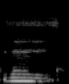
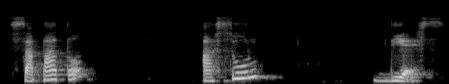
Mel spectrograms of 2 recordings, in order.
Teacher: In Latin American Spanish, the letter Z is like a snake hissing.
